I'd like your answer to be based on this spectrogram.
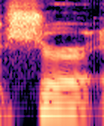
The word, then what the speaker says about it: Sherr: Dr. Scott Sherr.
